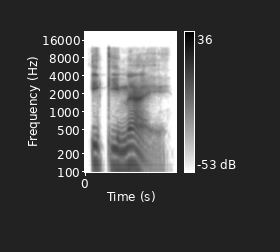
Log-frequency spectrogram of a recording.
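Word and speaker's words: IKINÄ: Bueno, la lo que es la banda se pronuncia Iquinae, ¿vale?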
